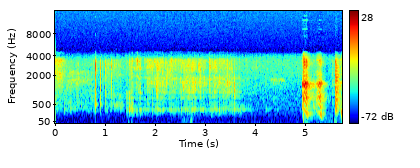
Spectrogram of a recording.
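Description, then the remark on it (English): A drink is poured down a sink drain: a steady splashing stream for several seconds that tapers off, then a few louder gurgling bursts as it drains away. “Down oh. the drain.”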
